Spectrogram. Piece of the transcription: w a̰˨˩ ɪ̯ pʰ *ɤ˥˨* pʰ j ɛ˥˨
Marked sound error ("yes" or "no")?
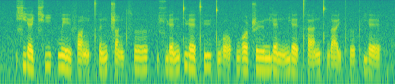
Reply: yes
